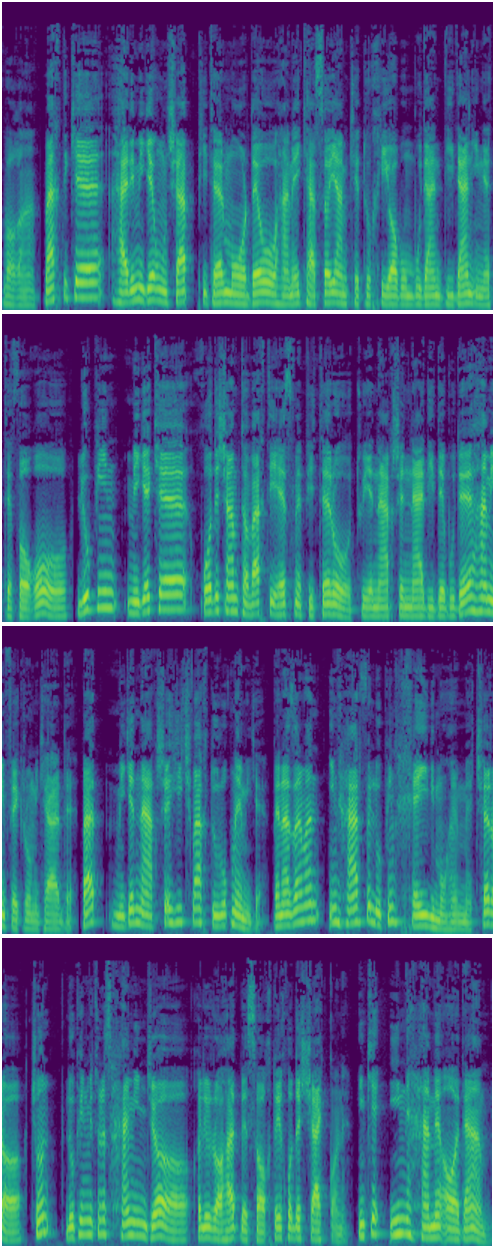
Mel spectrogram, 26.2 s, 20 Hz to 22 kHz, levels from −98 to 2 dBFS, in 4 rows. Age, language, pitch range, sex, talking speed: 30-49, Persian, 110-165 Hz, male, 155 wpm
